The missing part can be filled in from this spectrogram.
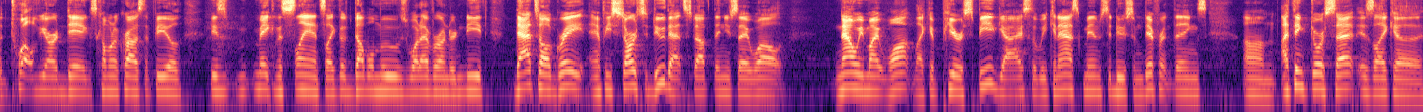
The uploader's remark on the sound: coming to you LIVE from the DNVR Bar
